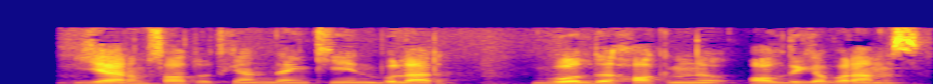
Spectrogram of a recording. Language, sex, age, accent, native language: Uzbek, male, 19-29, Jizzax, Uzbek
